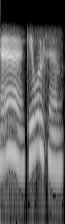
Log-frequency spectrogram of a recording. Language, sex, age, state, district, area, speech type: Bengali, female, 30-45, West Bengal, Paschim Medinipur, rural, conversation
